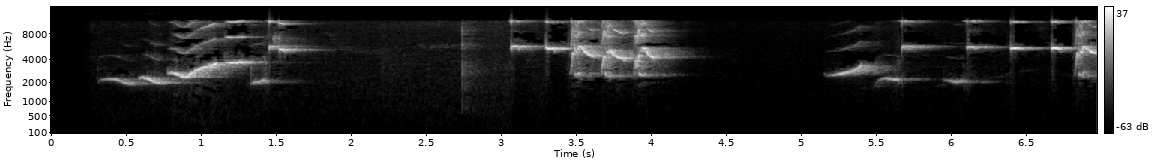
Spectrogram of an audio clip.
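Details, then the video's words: White-rumped shama singing energetically, used to provoke quiet birds into singing: rising whistled phrases sliding upward, a pause, then dense buzzy chattering bursts, followed by clear high whistles and sharp repeated notes; no other sounds. "MURAI GACOR EMOSI BIKIN MEMANCING BURUNG YANG PENDIAM"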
